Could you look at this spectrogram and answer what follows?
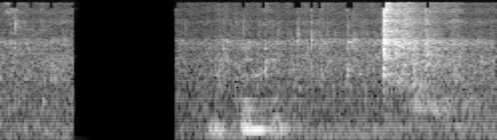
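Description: Water is poured into a pan of desi country-chicken curry gravy, giving a short splashing gush after a brief silence, with faint background voice-like sound.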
